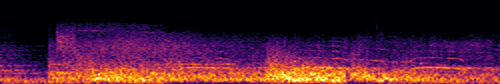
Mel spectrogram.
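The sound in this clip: Laser weapons firing in a space battle sound effect as troopers storm a rebel cruiser: a dense, loud, noisy roar of blasts and crashes that swells near the start and again midway.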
